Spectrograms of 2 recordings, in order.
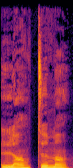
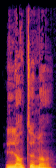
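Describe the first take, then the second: First: "lentement" stretched out very slowly and louder; slow careful teacher's "lentement"; slow model word. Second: Said in the usual way. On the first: Shown as a demonstration. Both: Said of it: "the word for slowly is".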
